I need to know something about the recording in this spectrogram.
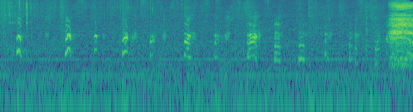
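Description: Two young women's stifled giggling: a string of short, high-pitched squeaky laughs.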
